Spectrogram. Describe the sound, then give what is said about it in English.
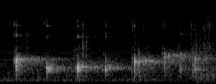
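A man's footsteps on wood paneling: a steady, quick series of hollow knocks with a slight ringing tone, evenly paced and fairly faint, with no talk. “This is the sound of the man walking on wood paneling, I think.”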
